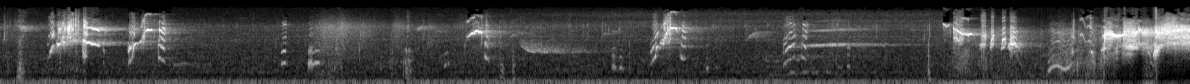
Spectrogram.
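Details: Baby monkey Dito crying over no milk and biting Anya, giving shrill high screams in short bursts with quieter squeaks between, the loudest outburst at the end; a low steady hum underneath.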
